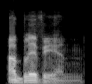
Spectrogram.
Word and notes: oblivion: British English

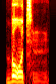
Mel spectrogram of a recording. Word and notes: boughten: British English

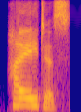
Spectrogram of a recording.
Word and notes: hiatus: Indian

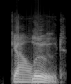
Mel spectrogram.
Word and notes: galoot: American English

